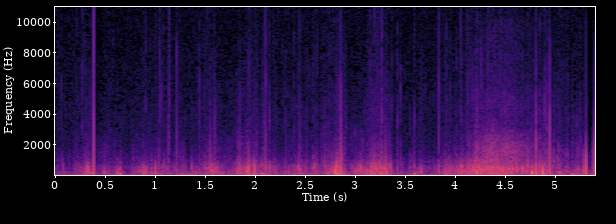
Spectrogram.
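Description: A gloved hand scratches the canal of a small, hollow white silicone dummy ear on a binaural microphone with a thin wooden ear pick. Close, muffled scratching and rustling are heard with a deep, boomy low end, broken by sharp short clicks and scrapes. A brief swell of louder, grainier rubbing builds near the end.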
